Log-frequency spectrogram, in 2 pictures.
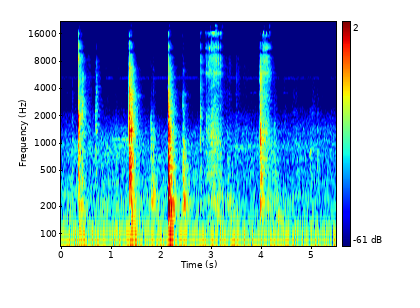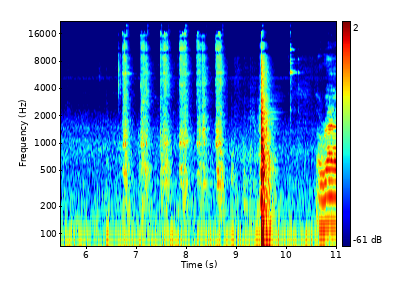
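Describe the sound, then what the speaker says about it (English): Plastic trim rivets and a bar come out of a 2014 Chevy Silverado with a trim tool and a 10mm socket. Sharp, close snaps and clicks come in irregular clusters over a quiet background. "So you're gonna need a plastic trim tool and a 10mm socket to remove this bar."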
